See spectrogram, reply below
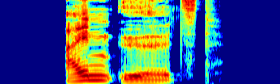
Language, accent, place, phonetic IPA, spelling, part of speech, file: German, Germany, Berlin, [ˈaɪ̯nˌʔøːlst], einölst, verb, De-einölst.ogg
- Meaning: second-person singular dependent present of einölen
